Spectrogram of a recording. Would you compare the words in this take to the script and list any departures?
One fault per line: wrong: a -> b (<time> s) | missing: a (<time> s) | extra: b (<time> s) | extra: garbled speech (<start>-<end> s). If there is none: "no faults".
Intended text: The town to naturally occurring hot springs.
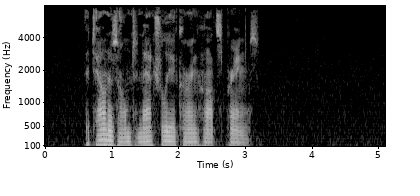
extra: is home (0.9 s)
